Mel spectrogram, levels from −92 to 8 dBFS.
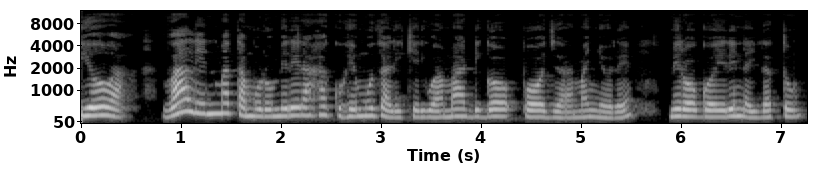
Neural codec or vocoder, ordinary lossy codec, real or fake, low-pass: none; MP3, 64 kbps; real; 10.8 kHz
